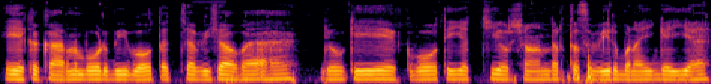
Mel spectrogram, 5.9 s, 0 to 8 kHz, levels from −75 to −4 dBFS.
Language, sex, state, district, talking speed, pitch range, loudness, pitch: Hindi, male, Punjab, Fazilka, 210 wpm, 115-120 Hz, -18 LUFS, 120 Hz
